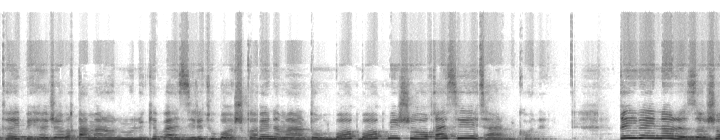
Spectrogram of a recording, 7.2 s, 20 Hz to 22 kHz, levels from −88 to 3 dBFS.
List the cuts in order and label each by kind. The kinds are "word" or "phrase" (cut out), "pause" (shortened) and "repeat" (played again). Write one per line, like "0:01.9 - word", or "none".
0:02.6 - word
0:03.6 - repeat
0:04.8 - phrase

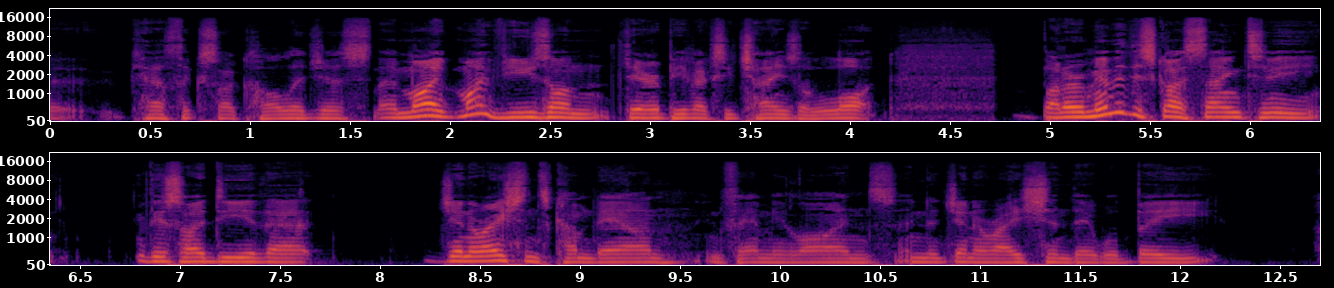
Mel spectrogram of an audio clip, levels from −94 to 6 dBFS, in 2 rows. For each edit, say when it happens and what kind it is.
0:01.6 - word
0:04.7 - pause
0:10.7 - phrase

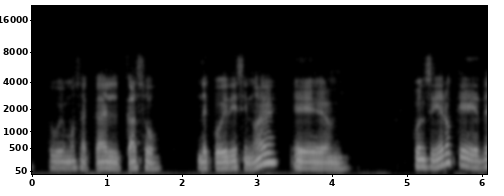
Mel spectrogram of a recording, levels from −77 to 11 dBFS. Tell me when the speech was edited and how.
0:01.2 - word
0:03.4 - pause

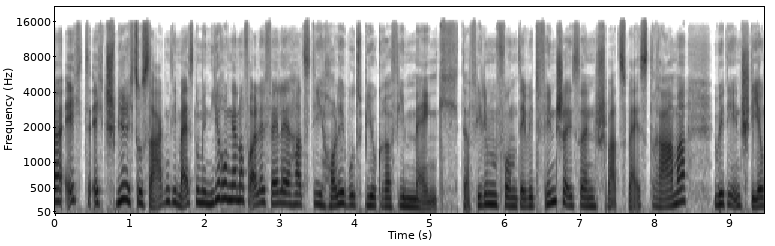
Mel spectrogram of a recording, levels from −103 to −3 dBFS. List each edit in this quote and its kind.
none

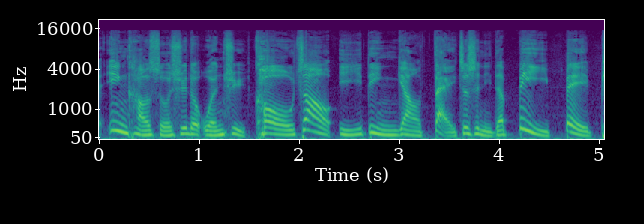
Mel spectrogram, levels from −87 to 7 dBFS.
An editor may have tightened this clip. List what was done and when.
0:01.5 - pause

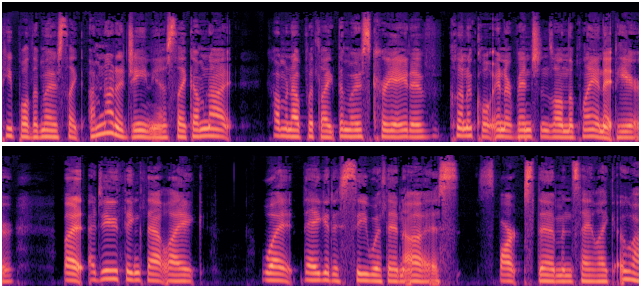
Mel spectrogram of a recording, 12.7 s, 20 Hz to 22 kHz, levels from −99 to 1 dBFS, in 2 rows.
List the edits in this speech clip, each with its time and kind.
none

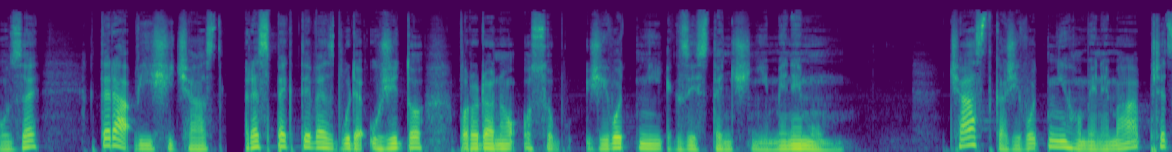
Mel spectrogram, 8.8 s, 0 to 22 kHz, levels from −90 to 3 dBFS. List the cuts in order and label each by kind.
0:01.0 - word
0:01.7 - word
0:02.5 - word
0:05.0 - word

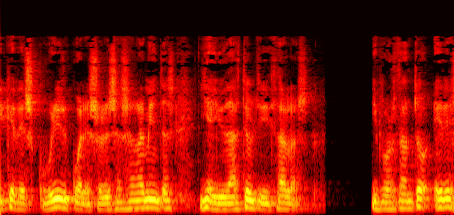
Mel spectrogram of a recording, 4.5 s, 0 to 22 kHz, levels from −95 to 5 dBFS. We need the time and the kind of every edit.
none

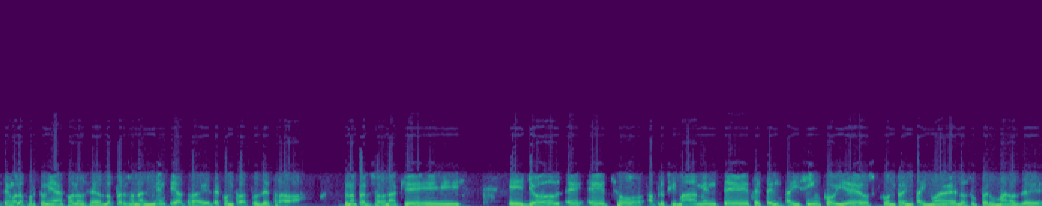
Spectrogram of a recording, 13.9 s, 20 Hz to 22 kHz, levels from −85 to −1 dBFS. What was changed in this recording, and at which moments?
0:04.4 - pause

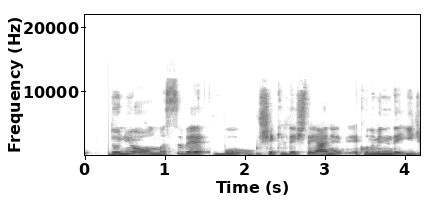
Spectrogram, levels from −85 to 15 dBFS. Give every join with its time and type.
none

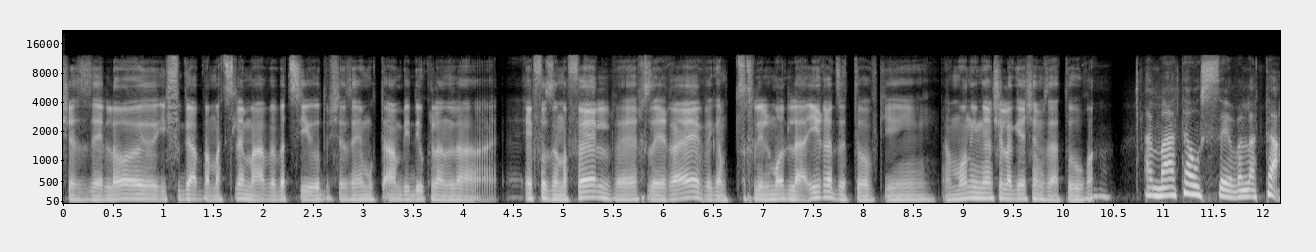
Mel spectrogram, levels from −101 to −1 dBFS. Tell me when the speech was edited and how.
none

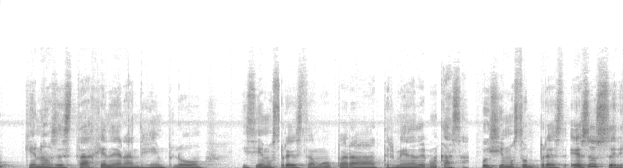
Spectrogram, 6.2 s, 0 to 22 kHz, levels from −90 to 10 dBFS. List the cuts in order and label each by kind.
0:01.4 - phrase
0:02.8 - word
0:04.3 - word
0:04.8 - pause

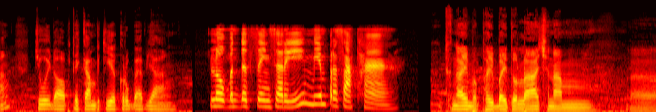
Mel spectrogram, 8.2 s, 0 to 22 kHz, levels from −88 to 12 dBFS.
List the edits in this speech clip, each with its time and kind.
none

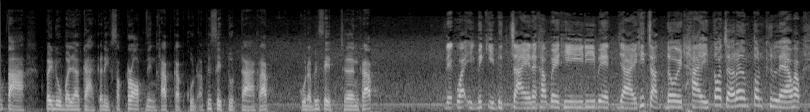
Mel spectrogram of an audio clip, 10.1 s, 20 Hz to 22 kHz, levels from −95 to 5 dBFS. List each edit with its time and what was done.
0:08.9 - word

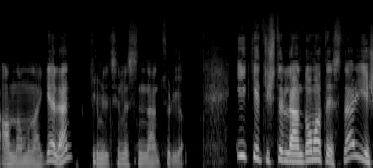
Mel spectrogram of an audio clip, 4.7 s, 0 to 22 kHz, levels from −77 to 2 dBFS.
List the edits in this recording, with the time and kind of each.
0:01.0 - word

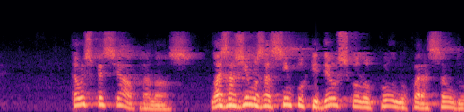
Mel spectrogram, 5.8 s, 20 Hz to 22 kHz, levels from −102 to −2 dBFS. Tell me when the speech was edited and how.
0:02.5 - pause

